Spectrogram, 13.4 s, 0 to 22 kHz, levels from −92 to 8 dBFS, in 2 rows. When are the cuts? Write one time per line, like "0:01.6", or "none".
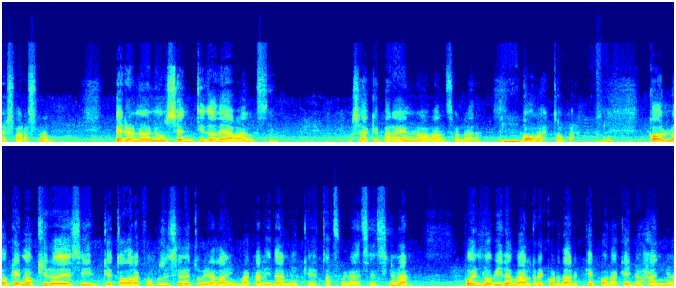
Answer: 0:05.2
